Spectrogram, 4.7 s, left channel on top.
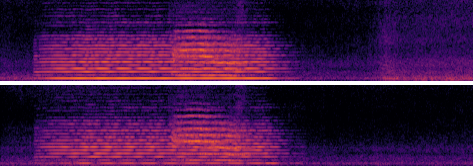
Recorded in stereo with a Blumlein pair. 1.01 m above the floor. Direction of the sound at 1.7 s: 50° right.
